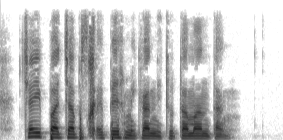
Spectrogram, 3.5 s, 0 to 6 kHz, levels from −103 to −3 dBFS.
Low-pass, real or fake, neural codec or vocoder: 5.4 kHz; real; none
